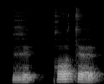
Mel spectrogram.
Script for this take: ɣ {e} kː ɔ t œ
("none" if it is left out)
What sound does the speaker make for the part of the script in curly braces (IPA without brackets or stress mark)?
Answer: ø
